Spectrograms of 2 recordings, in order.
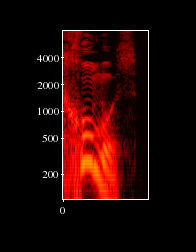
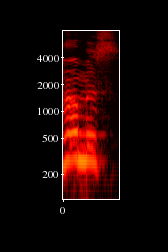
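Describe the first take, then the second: First: It is said with an Israeli pronunciation. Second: It is said with an American pronunciation. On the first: The speaker is from Israel. "because I'm from fucking Israel" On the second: The speaker is not from Israel. "If you're not, you say hummus"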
